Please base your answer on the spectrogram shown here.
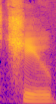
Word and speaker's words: Chu: follow-up series to chew which can also be pronounced as chew but spelled Chu uh John Layman uh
